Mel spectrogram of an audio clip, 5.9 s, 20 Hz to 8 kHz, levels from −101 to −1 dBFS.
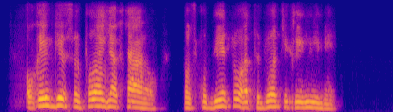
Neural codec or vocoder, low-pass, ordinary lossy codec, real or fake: codec, 16 kHz, 1 kbps, FreqCodec, smaller model; 7.2 kHz; Opus, 24 kbps; fake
